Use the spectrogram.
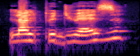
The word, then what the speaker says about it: L'Alpe d'Huez: En général, la lettre Z ne se prononce pas en position finale. Né, ri, rez-de-chaussée. Des exceptions notables sont gaz, L'Alpe d'Huez, Suez. Le son J est représenté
